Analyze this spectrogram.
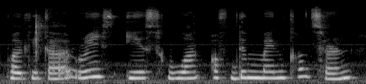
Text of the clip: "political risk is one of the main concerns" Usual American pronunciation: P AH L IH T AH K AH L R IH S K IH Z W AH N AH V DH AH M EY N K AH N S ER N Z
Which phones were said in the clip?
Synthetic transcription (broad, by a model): P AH L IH T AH K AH L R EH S IH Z W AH N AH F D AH M EY N K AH N S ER N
